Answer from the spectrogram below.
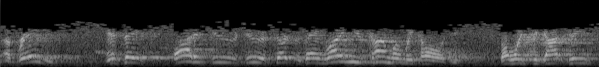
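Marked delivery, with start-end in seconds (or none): none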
